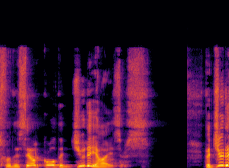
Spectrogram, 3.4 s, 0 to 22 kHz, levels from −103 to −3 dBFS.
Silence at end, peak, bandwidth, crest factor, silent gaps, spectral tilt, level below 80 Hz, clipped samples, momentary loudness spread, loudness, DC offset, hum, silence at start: 0 s; -2 dBFS; 16 kHz; 20 dB; 2.55-2.80 s; -3.5 dB/octave; -86 dBFS; under 0.1%; 17 LU; -22 LUFS; under 0.1%; none; 0 s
